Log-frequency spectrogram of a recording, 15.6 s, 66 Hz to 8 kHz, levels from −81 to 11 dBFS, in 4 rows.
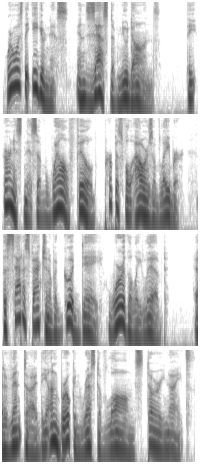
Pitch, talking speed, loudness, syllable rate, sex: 120 Hz, 135 wpm, -19 LUFS, 4.2 syllables/s, male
